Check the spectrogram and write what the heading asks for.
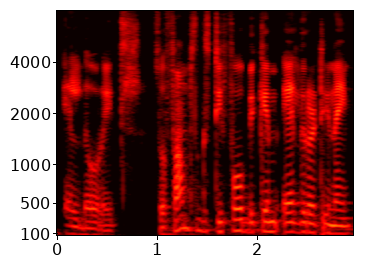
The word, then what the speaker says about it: Eldoret: When the settlers try to pronounce it, it was become difficult and therefore they pronounce it Eldorate.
